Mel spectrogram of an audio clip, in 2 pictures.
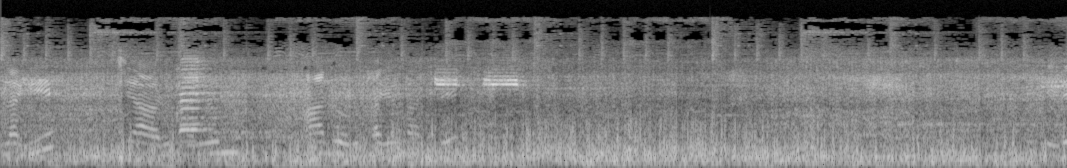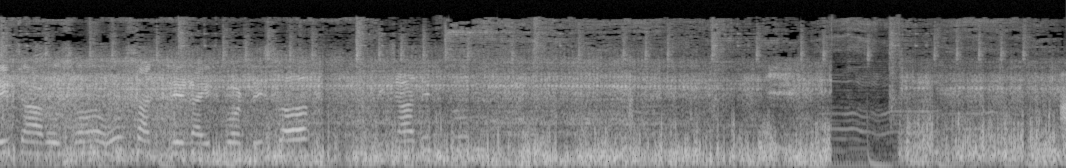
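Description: Riding noise of a moving scooter: a loud, steady rush of wind and engine, with voices talking over it. The sound briefly drops away about fourteen seconds in.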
